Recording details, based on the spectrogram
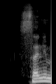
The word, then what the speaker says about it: Sony: Sony is Sonny spelled like Sony, and Michelle is spelled, you know, different too.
